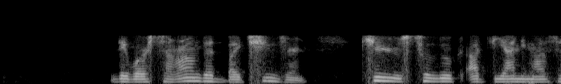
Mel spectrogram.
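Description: From start to finish, the speech shows tandem speech coding. It has passed through more than one speech codec in a row, each decoding and re-encoding the last one's output. The damage stacks. Nothing reaches above 3.8 kHz, so the sound is dull and muffled. A low-rate coder's rough, warbly texture sits under a grainy slope-tracking hiss. This fits a G.729A leg feeding a CVSD link, with G.711 between them.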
